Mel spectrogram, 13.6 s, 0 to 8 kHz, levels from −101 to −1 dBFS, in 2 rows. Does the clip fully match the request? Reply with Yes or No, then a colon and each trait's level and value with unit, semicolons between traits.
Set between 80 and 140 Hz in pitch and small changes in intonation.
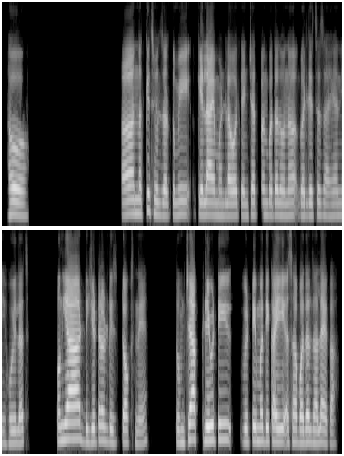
No: medium, 170 Hz; narrow, 1.7 semitones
